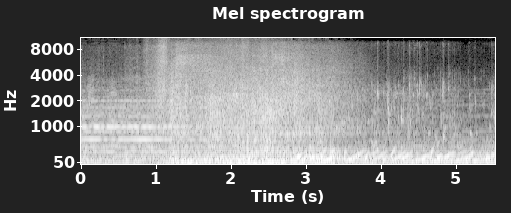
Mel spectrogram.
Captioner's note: splashing and bubbling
